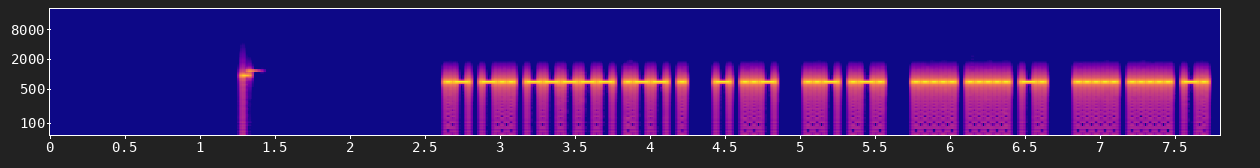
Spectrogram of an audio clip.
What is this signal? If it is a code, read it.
Morse code, heard as a keyed tone, about 40 wpm, 700 Hz. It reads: AD0WE TU UR 55N 55N
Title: Common QSO Phrases Encore 40wpm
